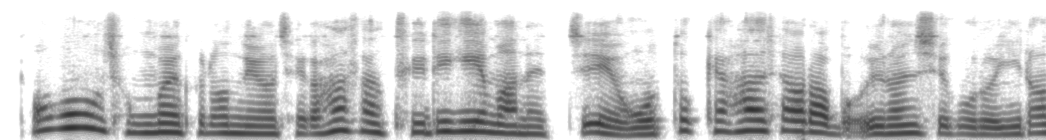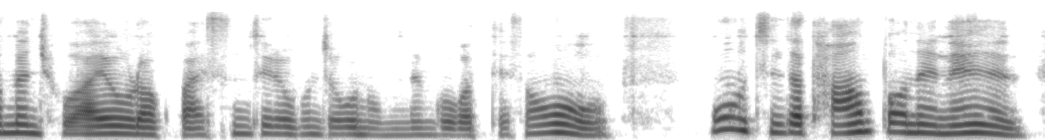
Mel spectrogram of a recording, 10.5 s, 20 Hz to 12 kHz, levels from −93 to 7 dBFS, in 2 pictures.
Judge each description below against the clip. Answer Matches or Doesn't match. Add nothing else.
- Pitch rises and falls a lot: Doesn't match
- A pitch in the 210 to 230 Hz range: Doesn't match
